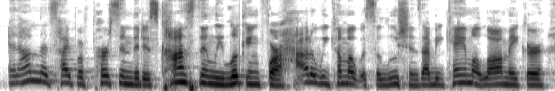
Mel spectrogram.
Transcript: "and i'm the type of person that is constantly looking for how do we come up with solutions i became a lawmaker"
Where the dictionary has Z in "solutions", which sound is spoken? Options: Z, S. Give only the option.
Z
